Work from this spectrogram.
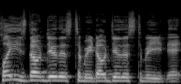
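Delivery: pleading, begging voice. Mocking a senator being arrested, retelling his plea: mock pleading as Alex Padilla. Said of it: "he's like".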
